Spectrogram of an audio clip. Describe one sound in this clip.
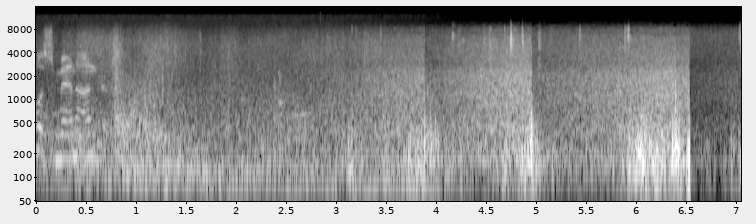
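Rough waves crash and surge.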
